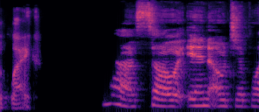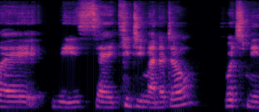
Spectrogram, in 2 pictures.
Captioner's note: speaking foreign language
